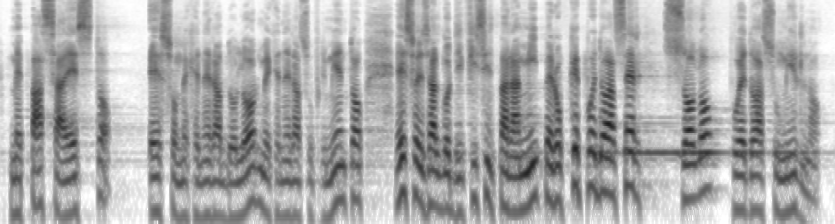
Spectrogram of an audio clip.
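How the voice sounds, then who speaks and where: Against music in the background, the speech moves at a fairly slow pace with lively intonation in a dry, close sound with no echo. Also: man, medium pitch for a man. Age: 60s. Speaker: Buddhist meditation teacher. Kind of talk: lecture.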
